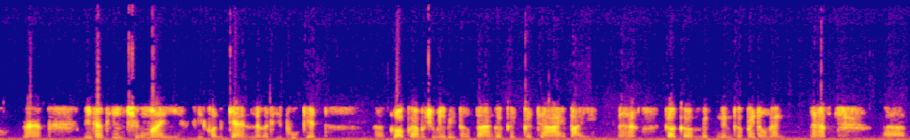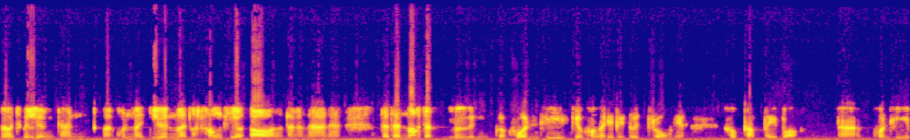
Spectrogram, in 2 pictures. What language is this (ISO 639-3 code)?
tha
